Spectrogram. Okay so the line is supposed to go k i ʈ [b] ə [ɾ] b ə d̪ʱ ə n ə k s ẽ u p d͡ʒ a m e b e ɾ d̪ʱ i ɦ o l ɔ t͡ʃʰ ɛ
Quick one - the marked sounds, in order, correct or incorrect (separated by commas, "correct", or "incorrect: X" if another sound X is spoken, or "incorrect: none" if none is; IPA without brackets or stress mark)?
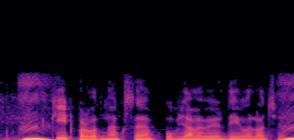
incorrect: p, correct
